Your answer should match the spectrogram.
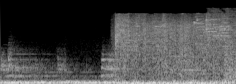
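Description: Produced sound effect for an animated logo sting: a steady deep rumble, then about a second in a sudden loud crash of shattering debris as the wall breaks apart, continuing as a crumbling rush.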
